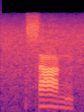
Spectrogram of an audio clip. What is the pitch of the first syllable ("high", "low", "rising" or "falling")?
falling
